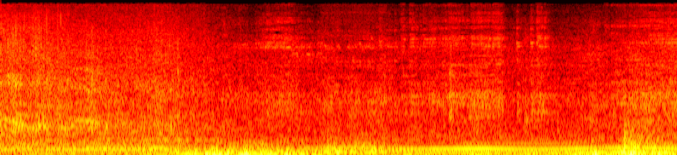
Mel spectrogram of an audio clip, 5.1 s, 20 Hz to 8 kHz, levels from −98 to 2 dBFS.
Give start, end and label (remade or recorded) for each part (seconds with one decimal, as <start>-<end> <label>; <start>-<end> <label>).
0.0-2.4 recorded; 2.4-2.9 remade; 2.9-5.1 recorded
